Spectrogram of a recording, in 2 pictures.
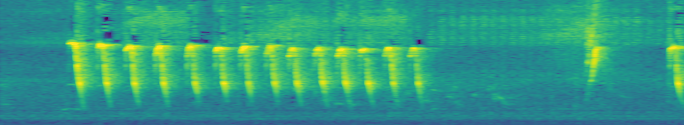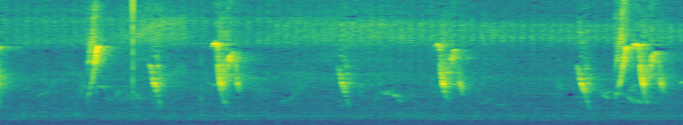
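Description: A mountain bulbul gives a fast run of about a dozen sharp, high, down-slurred chips, then scattered single notes every second or so over a soft background hiss.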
